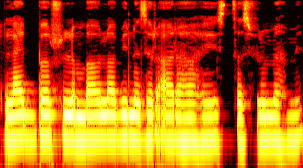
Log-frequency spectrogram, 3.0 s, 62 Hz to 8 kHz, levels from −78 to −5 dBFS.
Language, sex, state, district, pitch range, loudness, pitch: Hindi, male, Arunachal Pradesh, Longding, 135-145 Hz, -15 LUFS, 140 Hz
